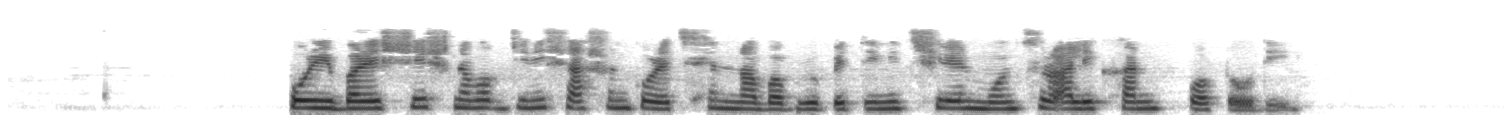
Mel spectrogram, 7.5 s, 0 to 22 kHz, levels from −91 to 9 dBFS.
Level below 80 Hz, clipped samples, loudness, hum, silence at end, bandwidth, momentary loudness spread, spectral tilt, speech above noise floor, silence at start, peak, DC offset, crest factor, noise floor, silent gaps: -64 dBFS; under 0.1%; -17 LUFS; none; 1.05 s; 7.8 kHz; 8 LU; -5 dB/octave; 71 dB; 1.45 s; -2 dBFS; under 0.1%; 18 dB; -88 dBFS; none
